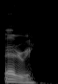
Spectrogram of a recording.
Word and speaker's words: Metairie: Nacogdoches, or Metairie, maybe? How do you pronounce that? – Metairie.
